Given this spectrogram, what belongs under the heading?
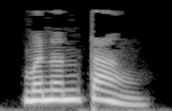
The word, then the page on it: menentang: Indonesian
